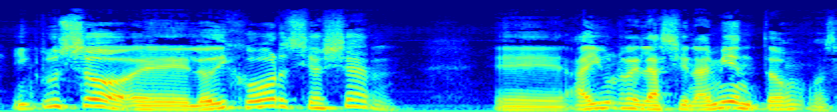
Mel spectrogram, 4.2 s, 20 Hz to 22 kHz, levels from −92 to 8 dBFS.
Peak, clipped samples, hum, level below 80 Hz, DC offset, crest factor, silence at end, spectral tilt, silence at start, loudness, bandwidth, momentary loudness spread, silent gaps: -8 dBFS; under 0.1%; none; -52 dBFS; under 0.1%; 16 dB; 0 s; -5.5 dB/octave; 0.05 s; -24 LUFS; 15 kHz; 10 LU; none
